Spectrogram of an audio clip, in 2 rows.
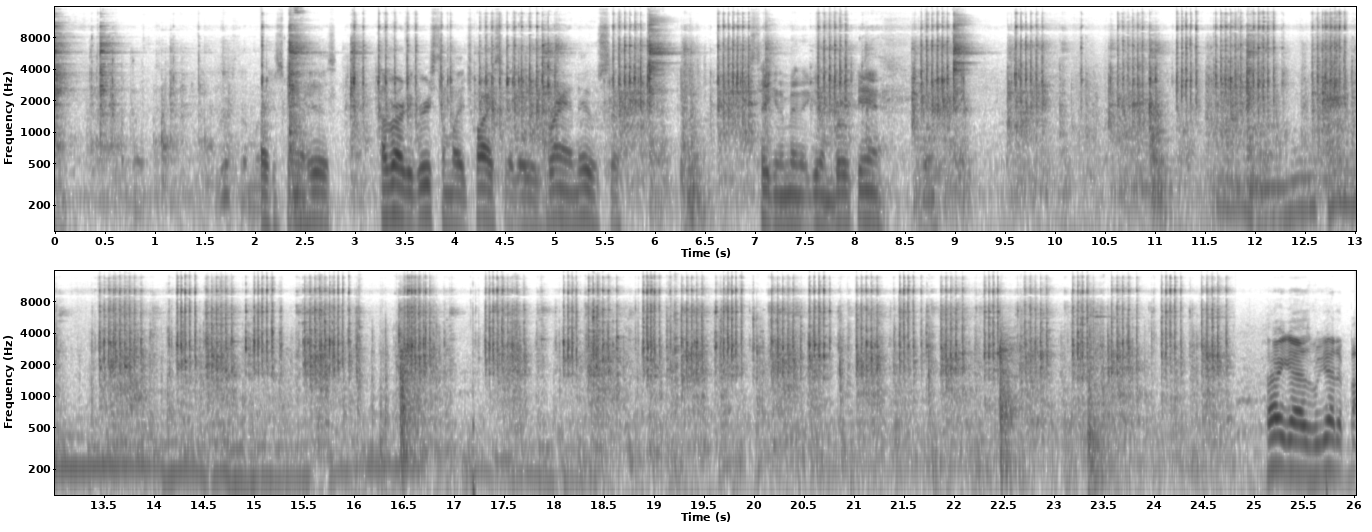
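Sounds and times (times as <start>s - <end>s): ratchet chain binder clicking: 0.0s - 24.8s
wavering tone: 11.4s - 19.0s.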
